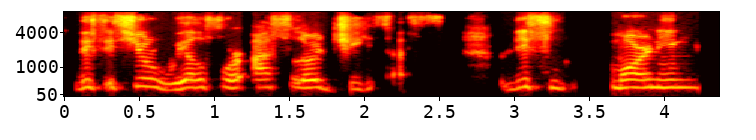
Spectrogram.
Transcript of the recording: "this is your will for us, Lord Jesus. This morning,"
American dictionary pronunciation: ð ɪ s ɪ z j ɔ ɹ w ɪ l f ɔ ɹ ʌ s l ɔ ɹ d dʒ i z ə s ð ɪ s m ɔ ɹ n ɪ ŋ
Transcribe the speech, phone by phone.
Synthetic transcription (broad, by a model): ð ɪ s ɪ s j ɔ ɹ w ɪ l f ɔ ɹ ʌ s l ɔ ɹ d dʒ i s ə s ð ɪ s m ɔ ɹ n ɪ ŋ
